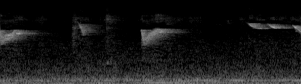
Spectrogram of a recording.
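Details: Relaxed caged Horsfield's bushlark in melung panjang singing: four bright high whistles, some sliding upward, others flat and drawn out, with short gaps between and a faint low hum beneath.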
